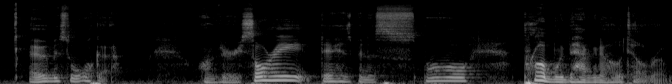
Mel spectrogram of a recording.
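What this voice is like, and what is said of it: Put-on accent, poorly done. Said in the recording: “I'm horrible at accents.”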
